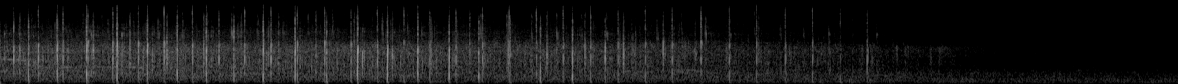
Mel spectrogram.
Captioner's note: applause and cheers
